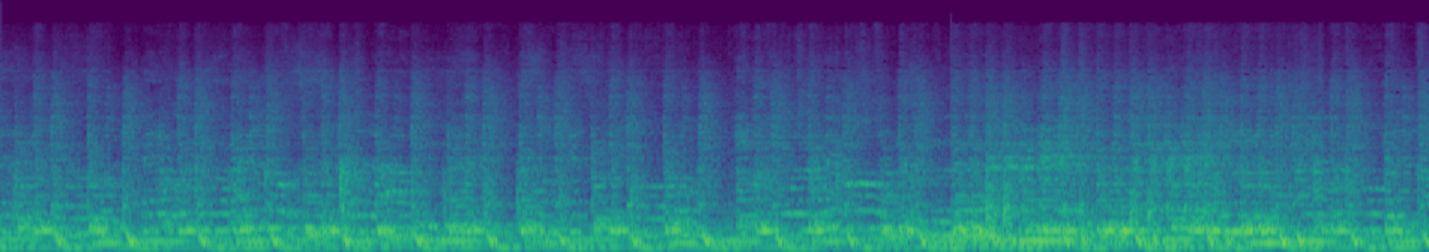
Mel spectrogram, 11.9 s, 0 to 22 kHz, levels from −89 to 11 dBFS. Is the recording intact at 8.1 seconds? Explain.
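No. From 7.91 s to 11.01 s there is a doubled audio track: a second full-band copy of the sound trails the original by about 150 ms at roughly the same level, likely from a slower capture path or a misaligned edit. It sounds like a dry, slapback echo with no room tail, cutting in and out abruptly. On a waveform every onset appears twice; a spectrogram shows each event smeared into a matching ghost shifted right.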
